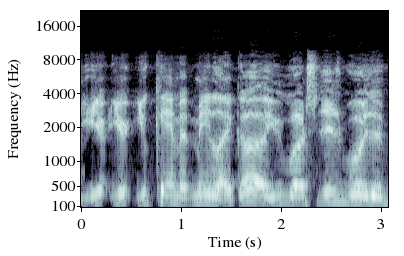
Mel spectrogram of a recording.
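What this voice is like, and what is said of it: Imitates another person's voice. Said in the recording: “I'm actually doing an impression of you doing an impression of me doing an impression of you.”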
